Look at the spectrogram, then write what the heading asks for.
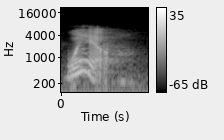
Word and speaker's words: whale: Well, the H is not pronounced or is silent when it comes after the W.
